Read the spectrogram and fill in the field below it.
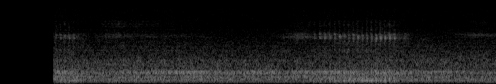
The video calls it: English Bulldog Bugsy snoring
